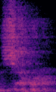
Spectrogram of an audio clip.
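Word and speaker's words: שבח: 원래는 찬양하다 높이다 중에 세바가 있는데 세바가 아니고 샤바하입니다 샤바 그러니까 원래 그러면은 이렇게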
